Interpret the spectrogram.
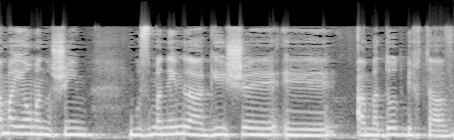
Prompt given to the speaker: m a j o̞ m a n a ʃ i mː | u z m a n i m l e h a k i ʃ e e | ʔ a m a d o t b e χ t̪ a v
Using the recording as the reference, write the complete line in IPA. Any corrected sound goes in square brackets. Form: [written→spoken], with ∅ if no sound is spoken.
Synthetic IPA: m a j o̞ m a n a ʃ i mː | u z m a n i m l e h a [k→ɡ] i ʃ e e | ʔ a m a d o t b [e→i] χ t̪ a v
